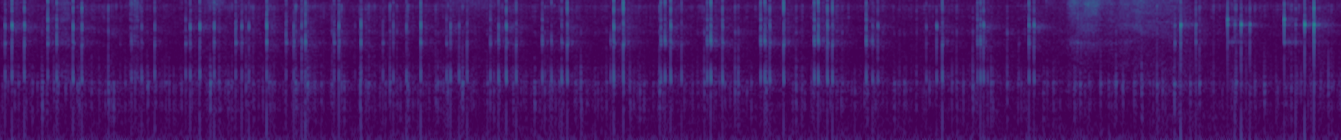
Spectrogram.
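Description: Long nails tap repeatedly on the underside of a round wooden candle lid, its underside facing out. The taps are short, dry clicks that die away almost at once, with bright ticks over a steady low rumble.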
